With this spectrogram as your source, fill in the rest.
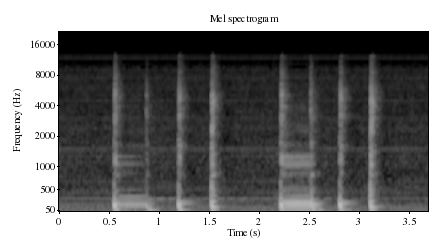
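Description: Slap bass guitar played in a thumb slap, left-hand click and finger pluck pattern, with a handful of sharp percussive notes in uneven groups, close and fairly quiet, with no voice.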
